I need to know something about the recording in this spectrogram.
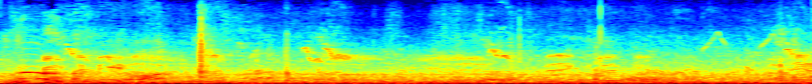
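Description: A skateboard lands hard and clatters on pavement.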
